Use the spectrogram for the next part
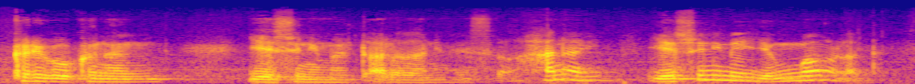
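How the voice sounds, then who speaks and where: A male pastor preaching a sermon, moving between hushed phrases and loud emphasis and asking his congregation questions that he then answers himself. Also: mid-range voice, big pitch swings, fast, a little hiss or hum, poor audio.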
